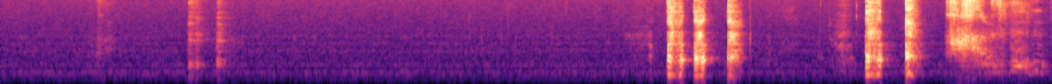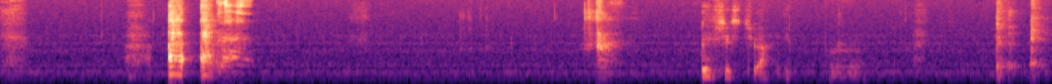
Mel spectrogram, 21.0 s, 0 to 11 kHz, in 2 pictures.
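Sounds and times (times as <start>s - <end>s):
fake coughs: 12.2s - 13.1s.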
